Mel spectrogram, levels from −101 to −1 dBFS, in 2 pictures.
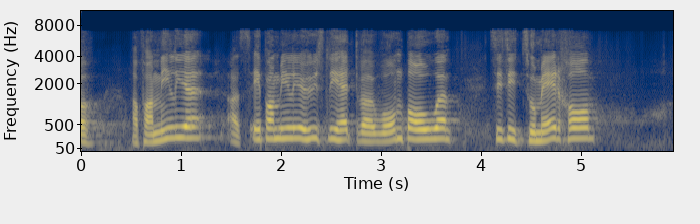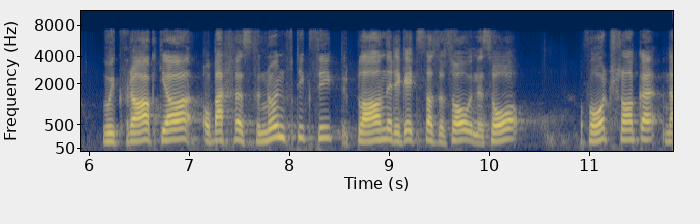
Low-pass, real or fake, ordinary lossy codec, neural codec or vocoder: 7.2 kHz; fake; none; codec, 16 kHz, 2 kbps, X-Codec, HuBERT features, trained on LibriSpeech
